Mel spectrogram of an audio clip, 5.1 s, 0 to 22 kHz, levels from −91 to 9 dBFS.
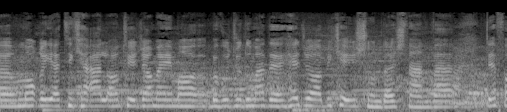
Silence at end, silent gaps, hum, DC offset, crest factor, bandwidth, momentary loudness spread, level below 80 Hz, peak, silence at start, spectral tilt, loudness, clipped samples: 0 s; none; none; under 0.1%; 12 dB; 14 kHz; 2 LU; -44 dBFS; -6 dBFS; 0 s; -4.5 dB/octave; -19 LUFS; under 0.1%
